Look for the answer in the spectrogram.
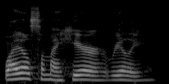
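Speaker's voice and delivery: measured spoken-word delivery with weighted pauses; poetry reading, pausing between images; poem recitation. Acted.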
